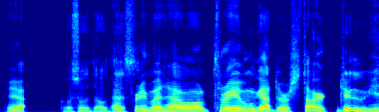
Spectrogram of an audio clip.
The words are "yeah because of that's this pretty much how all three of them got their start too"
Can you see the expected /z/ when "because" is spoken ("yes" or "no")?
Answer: no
